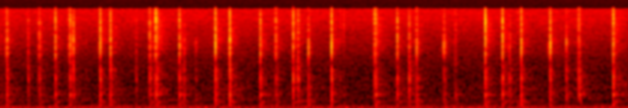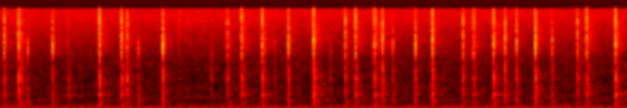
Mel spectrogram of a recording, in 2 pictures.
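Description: Long acrylic nails scratch and tap on a closed laptop in a mint matte plastic hard-shell case, giving a quick run of sharp, bright clicks over a soft scratchy rasp. The taps are short and dry with almost no ring, above a steady low hum.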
